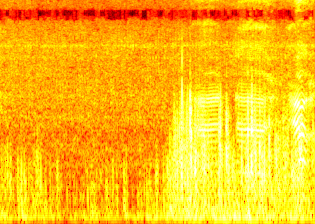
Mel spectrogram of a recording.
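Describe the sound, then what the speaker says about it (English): Breeze on a hot farm field during baling, wind buffeting the microphone with a rumbling roar that swells louder partway through. "It is hot, but it is breezy."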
